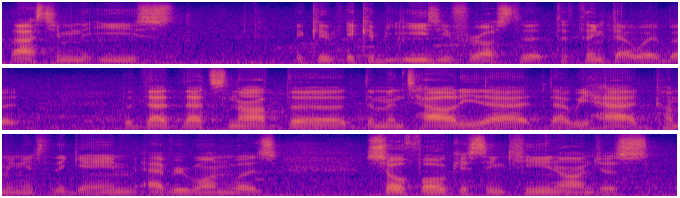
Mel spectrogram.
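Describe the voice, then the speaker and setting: A man in his twenties, a pro soccer player, answering reporters quickly after a match, often repeating words as he goes. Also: mid-range voice. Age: 20s. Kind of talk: post-game media scrum. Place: busy stadium mixed zone, indoors. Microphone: reporters' phones and handheld mics held close. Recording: loud background chatter noise.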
